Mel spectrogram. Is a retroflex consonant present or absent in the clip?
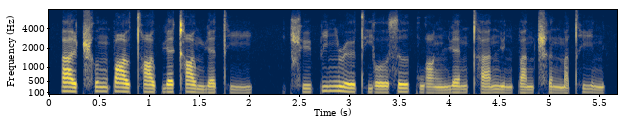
present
